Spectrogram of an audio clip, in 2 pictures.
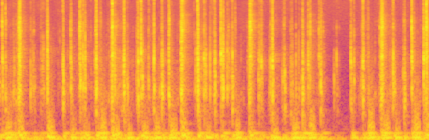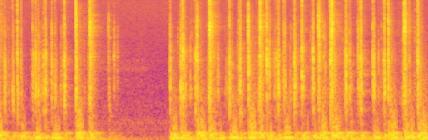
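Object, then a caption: Plastic computer keyboard with round keycaps. Fingertips with short nails type quickly on a pink and white plastic computer keyboard with round typewriter-style keycaps and hollow keys. The result is a dense run of clacky keystrokes with a deep, hollow low thud under each press. The typing briefly fades out near the five-second mark, then resumes at full pace.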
